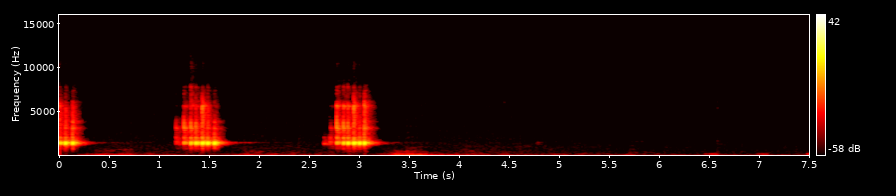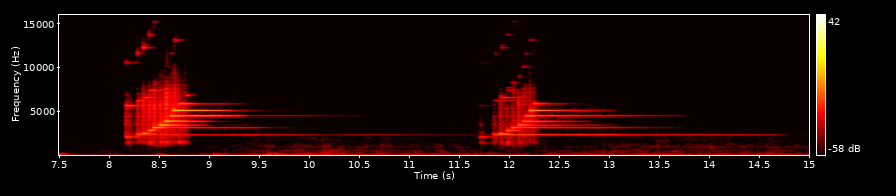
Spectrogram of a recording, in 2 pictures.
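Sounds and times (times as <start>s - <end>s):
chime percussion sweep ringing: 8.2s - 15.0s.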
